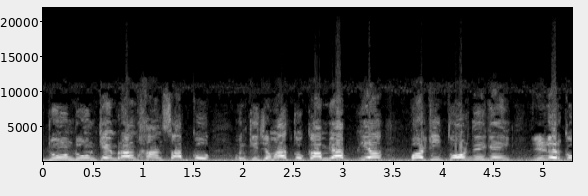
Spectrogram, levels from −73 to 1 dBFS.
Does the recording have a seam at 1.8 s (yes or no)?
no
